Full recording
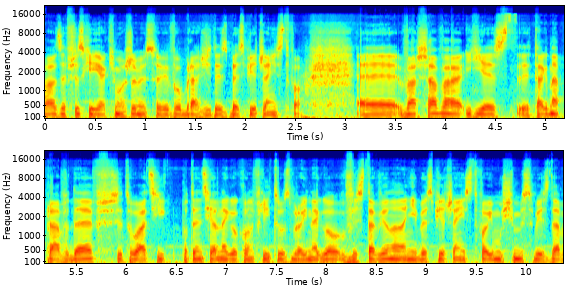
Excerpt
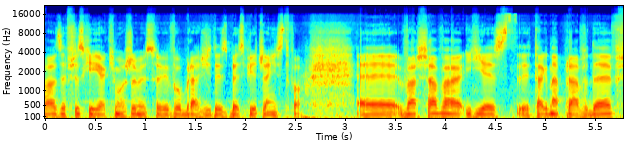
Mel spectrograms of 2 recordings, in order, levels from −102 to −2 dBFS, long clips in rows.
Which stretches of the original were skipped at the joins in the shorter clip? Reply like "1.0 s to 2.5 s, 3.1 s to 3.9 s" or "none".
none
